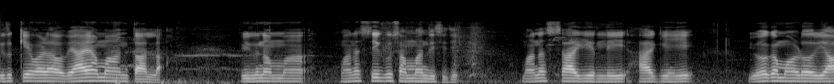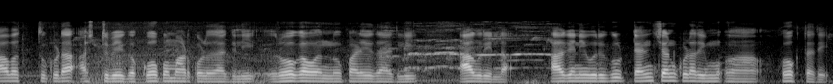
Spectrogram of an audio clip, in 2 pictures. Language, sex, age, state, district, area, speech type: Kannada, male, 18-30, Karnataka, Dakshina Kannada, rural, spontaneous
